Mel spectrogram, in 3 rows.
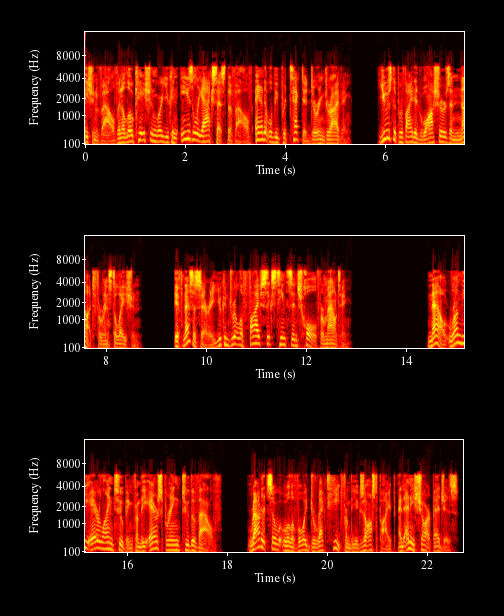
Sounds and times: Speech: 0.0 - 8.8, 9.4 - 12.9, 14.4 - 22.7.

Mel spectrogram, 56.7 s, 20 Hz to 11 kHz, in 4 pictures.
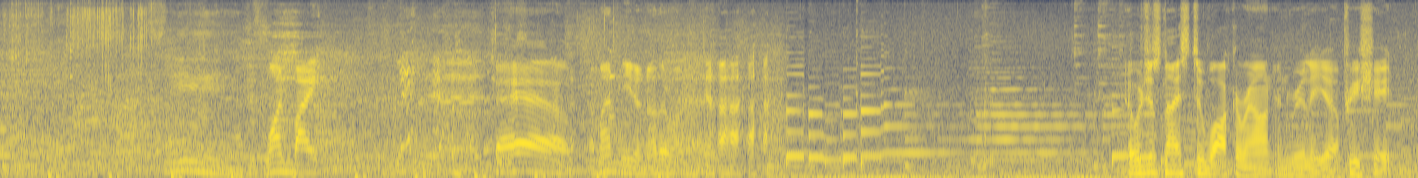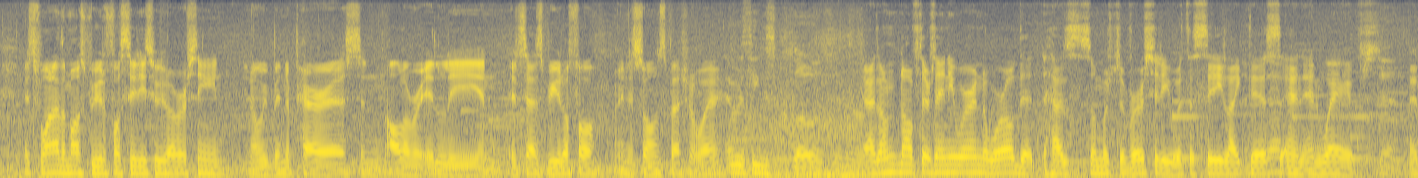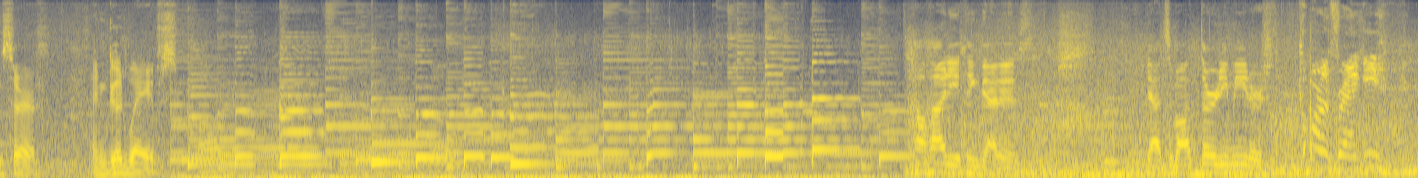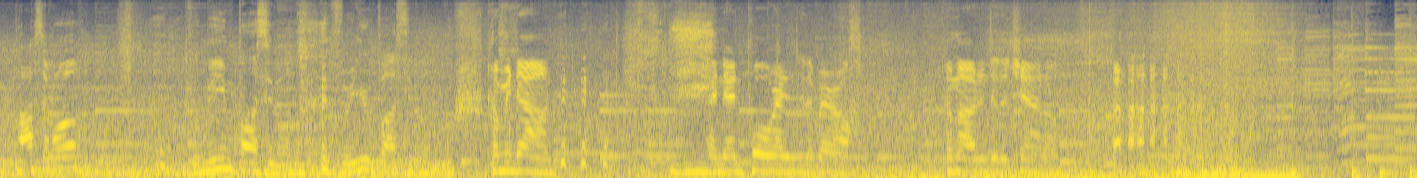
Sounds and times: Music: 0.0 - 56.7.

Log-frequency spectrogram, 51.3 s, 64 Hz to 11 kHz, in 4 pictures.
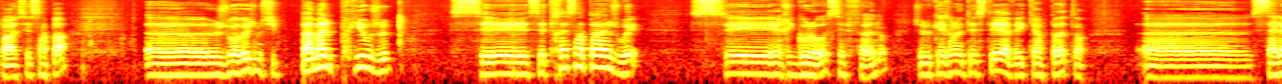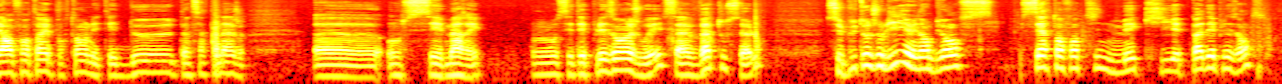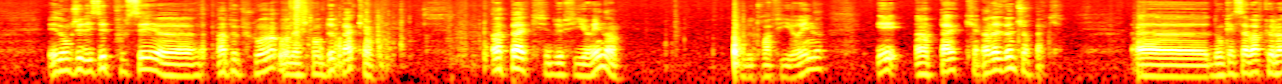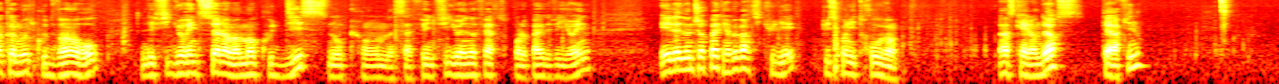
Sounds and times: Speech: 0.0 - 0.7, 1.4 - 15.3, 16.0 - 20.5, 21.1 - 25.5, 26.1 - 29.6, 30.5 - 31.9, 33.0 - 36.3, 37.0 - 44.4, 45.1 - 47.5, 48.4 - 50.0.

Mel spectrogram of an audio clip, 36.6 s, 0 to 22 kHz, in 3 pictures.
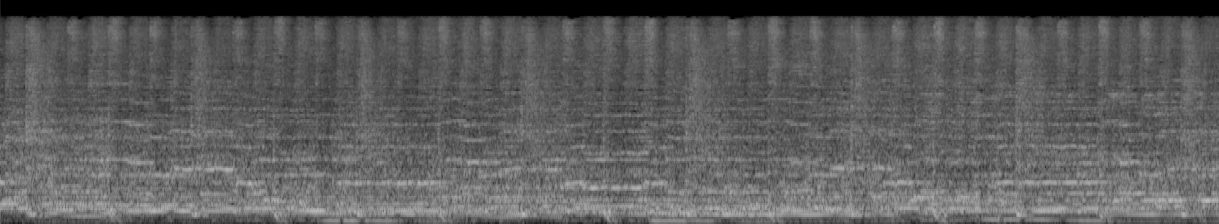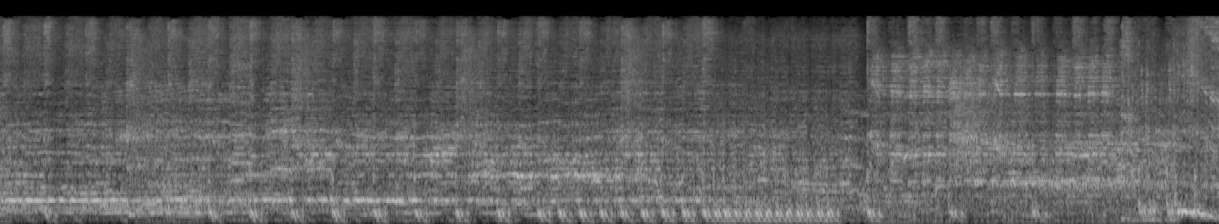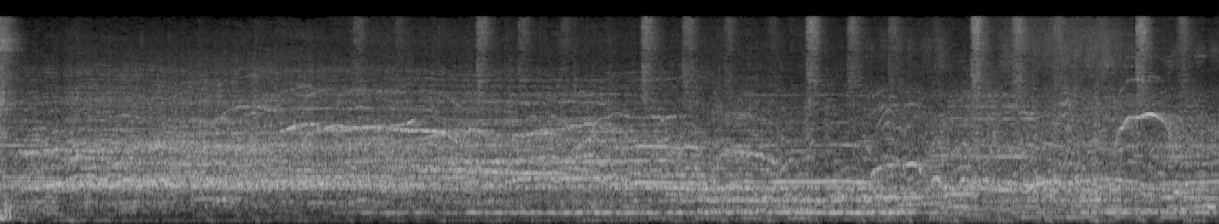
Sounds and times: Dubstep: 0.0 - 24.6.

